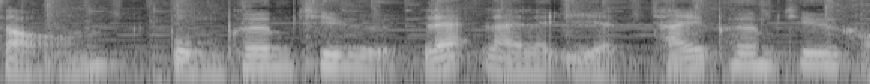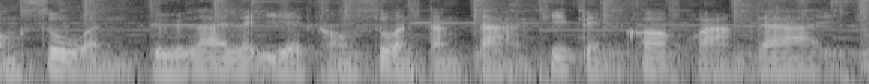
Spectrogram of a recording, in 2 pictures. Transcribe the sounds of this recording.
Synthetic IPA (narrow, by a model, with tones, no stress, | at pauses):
sɔː˩˦ŋ | pu˨˩mpʰɤː˥˩mt͡ɕʰɯː˥˩lɛ˦˥ʔɾaː˧jla˧ʔi˨˩ət̪̚t͡ɕʰa˦˥jpʰɤː˥˩mt͡ɕʰɯː˥˩kʰɔː˩˦ŋsu˨˩ənɾɯː˩˦ɾaː˧jla˧ʔi˨˩ət̪̚kʰɔː˩˦ŋsu˨˩ənt̪aː˨˩ŋt̪aː˨˩ŋt̪ʰiː˥˩pe˧nkʰɔː˥˩kʰwaː˧mdaː˥˩j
